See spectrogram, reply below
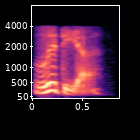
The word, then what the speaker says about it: Lydia: Lyd-E-A. The stress is actually on the first syllable, Lyd, Lydia.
